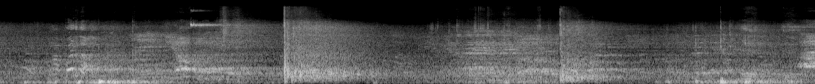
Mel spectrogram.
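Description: Two balloons bursting with sharp pops, about three seconds in and again about five and a half seconds in, ringing in a large reverberant sports hall, over people's voices and shouts.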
